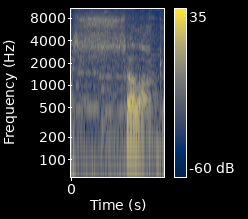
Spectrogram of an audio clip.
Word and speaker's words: Selok: How do you say her name? Or his name? S-E-L-O-K? – Selok, I think. – Selok. Will you please get your information to Jethel?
